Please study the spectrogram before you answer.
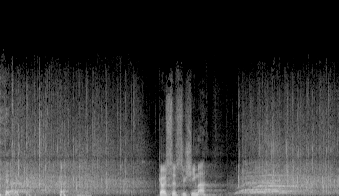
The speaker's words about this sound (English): So God of War Ragnarok. Yeah, you can clap. Come on.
